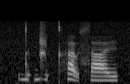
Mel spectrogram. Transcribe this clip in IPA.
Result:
d ʊ˦ ʔ d͡ʑ ʊ˦ ʔ kʰ a̰˦˨ ʊ̯ s a˨ ɪ̯

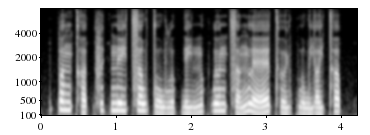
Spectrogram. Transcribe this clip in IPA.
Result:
p ɐ˥ ŋ kʰ ɐ˨ t̚ f ɪ˥ k̚ n̪ e˧ j t͡s ɐ˧ w t̪ o˨ w l ʊ˨ k̚ e˨ j n̪ ʊ˧ k̚ l ɵ˧ n t͡s ɐ˨˥ ŋ l ɛː˨˥ t̪ʰ ɵ˨˧ ɥ kʷ ɐ˨ w j ɐ˧ j t̪ʰ ɐ˥ p̚

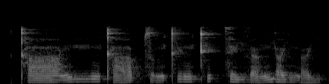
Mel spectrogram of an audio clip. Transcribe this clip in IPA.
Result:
kʰ aː˨˧ ŋ iː˥ ŋ kʰ aː˨˥ p̚ s ʊ˨˥ ŋ kʰ ɪ˥ ŋ kʰ ɪ˥ k̚ s e˧ j l ɐ˨˥ ŋ j ɐ˥ j ŋ ɐ˨ j

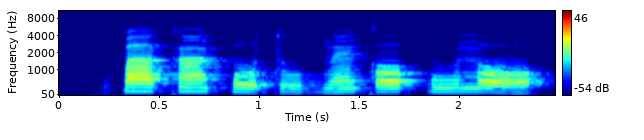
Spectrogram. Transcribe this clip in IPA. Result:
k͡p a˦ k ã˦ k͡p o˦˨ t u˧ b ɛ̃˧ k ɔ˧ k͡p u˦ n ɔ˦˨

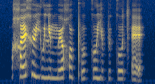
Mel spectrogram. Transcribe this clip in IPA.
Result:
χ ɛ x ø j u lʲ ə m ø χ u pʼ ʊ k ʊ j ʏ p ʏ k o t͡sʼ ɛ

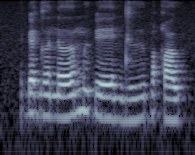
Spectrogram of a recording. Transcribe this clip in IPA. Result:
ɠ ɛ ɡ əː n əː m ɨ ɠ eː n d ɨː b ə q u

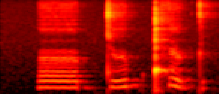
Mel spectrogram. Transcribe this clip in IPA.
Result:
œː b t ʏ b ǃʰ ɪ ʈ

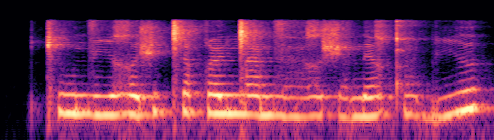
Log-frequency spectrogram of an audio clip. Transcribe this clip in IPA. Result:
ǀʰ u n z i ʁ ə ʃ ɪ ǀʰ ɪ q y ŋ͡ǀ a n z a̤ ʁ ʃ a̤ n ɛ ʁ qʼ ɛ̤ b i ə̯

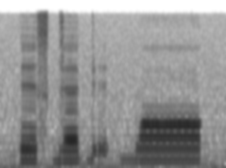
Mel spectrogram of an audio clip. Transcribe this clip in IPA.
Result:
e˨ s ɡ ɛ˨ ɠ ḛ˦ ʔ b ɔ˦

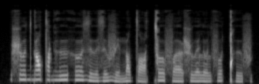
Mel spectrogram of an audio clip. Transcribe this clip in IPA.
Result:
ʂ ʊː˦ d ɡ ɔ˦ tˤ ʊ˦ ɡ ɦ ɯː˦ h ʊː˦ z ɯː˨ z ɯ˦ v e˨ m ʊ˦ l tˤ ʊː˨ ǀ o˦˨ f ʌː˨ ʂ u˨ ə̯ l o˨ l f o˦ ǃʰ ɯ˨ f

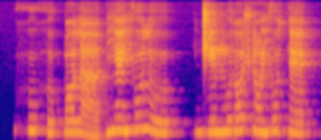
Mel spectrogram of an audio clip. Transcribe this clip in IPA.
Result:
h u˧ h o˨ k͡p ɔ˧ l a˨ | j ɛ̃˧ j o˦ l o˧ | d͡ʒ e˨ m o˧ ɾ ɔ˦ ʃ ɔ̃˧ j o˧ t ɛ̃˧

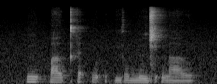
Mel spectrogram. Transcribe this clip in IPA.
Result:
ŋ ʊ˦ ʔ p a˦ ʊ̯ kʰ ɛ˦ ʔ p ʊ˦ ʔ | j o˨ m ũ˨ d͡ʑ ɛ˦ ʔ ŋ a˨ ʊ̯

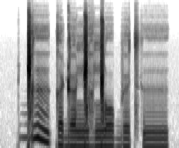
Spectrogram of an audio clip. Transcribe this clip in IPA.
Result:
ɡ͡ǁ ɨː˥˩ k ə˩ ɖ œ˩ ŋ͡ǁ ə̤˩ ŋ͡ǁ o˩ b ø˩ t͡sʼ ɨː˩

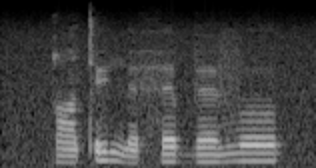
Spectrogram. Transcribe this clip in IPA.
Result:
q a˨ tʼ ɨ˥ ŋ ə˩ h ə˦ b œ˦ v o˥

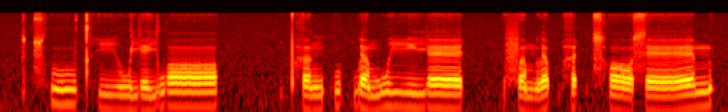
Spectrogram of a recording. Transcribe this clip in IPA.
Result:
t͡sʰ uː˥ t̪ʰ iː˨ w j e˨˥ j w ɔː˥ | pʰ ɐ˨˧ ŋ kʷ ɐ˥ k̚ l ɐ˨˥ m w iː˧ j ɛː˧ t̚ | f ɐ˨ m l ɐ˥ p̚ h ɐ˧ t̚ t͡sʰ ɔː˨˩ s ɛː˨˥ m

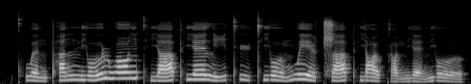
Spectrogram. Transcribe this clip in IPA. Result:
kʰ w ə˨˩ n pʰ a˦ n n̪ j o˧˥ ʊ̯ ɻ w ɑ˥ ŋ t̪ʰ j ä˧˥ pʰ j ɛ˥ l i˧˥ t̪ʰ y˥˧ t̪ʰ j o˥˧ ʊ̯ m w e˥˩ ɪ̯ ʈ͡ʂ ä˧˥ pʰ j ɑ˥˩ ʊ̯ k ɑ˩ ʊ̯ n̪ j ɛ˨˩ n̪ j o˥˩ ʊ̯

